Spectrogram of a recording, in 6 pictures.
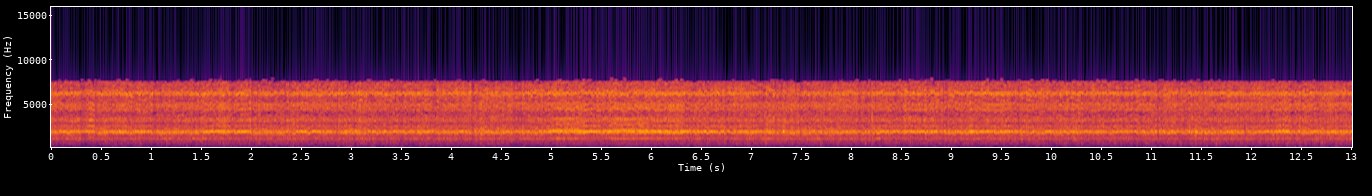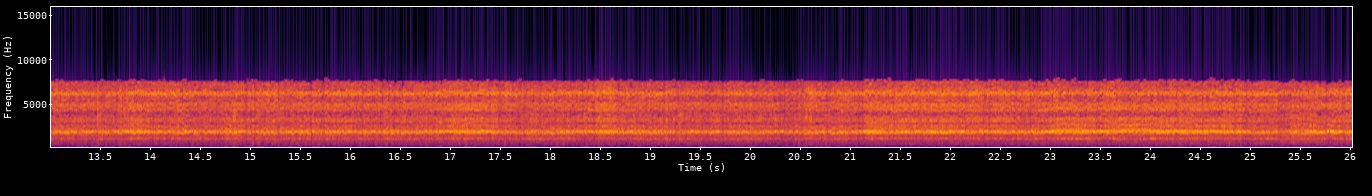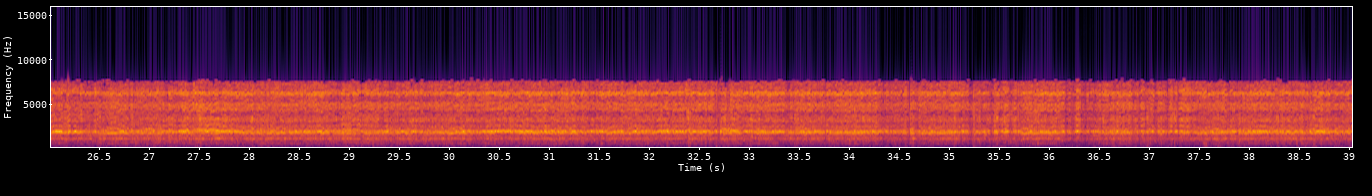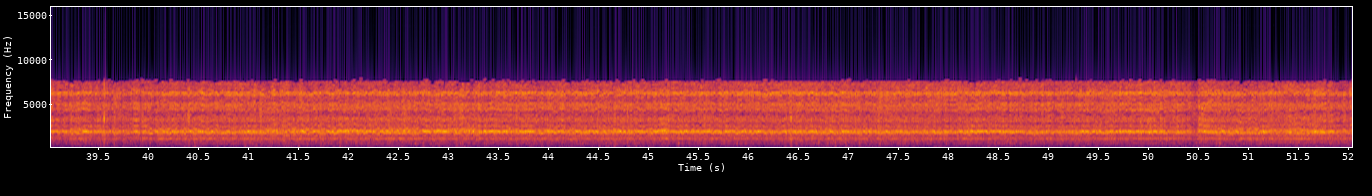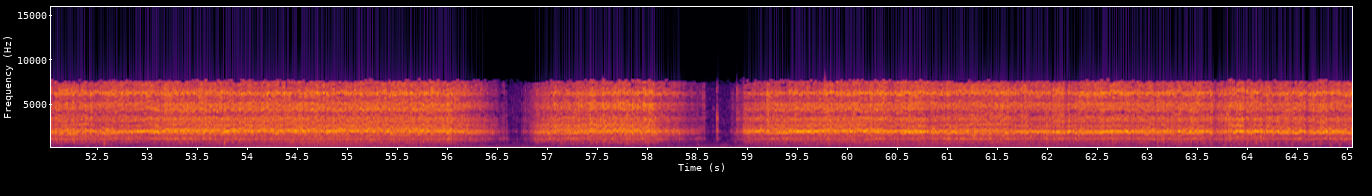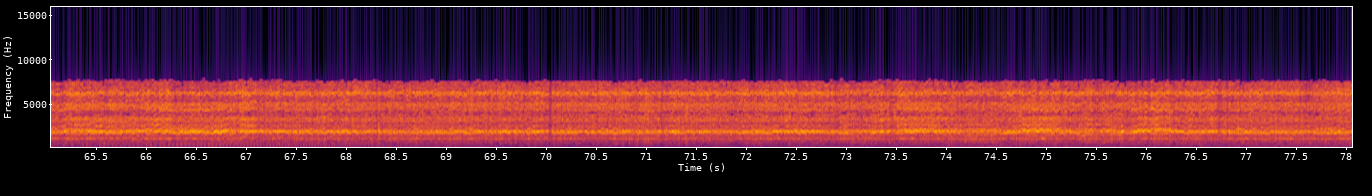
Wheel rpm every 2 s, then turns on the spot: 160, 160, 160, 160, 160, 160, 160, 160, 160, 160, 160, 160, 160, 160, 160, 160, 160, 160, 160, 160, 160, 160, 160, 160, 160, 170, 160, 160, 90, 80, 160, 160, 160, 160, 170, 160, 160, 160, 160.
none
